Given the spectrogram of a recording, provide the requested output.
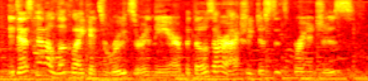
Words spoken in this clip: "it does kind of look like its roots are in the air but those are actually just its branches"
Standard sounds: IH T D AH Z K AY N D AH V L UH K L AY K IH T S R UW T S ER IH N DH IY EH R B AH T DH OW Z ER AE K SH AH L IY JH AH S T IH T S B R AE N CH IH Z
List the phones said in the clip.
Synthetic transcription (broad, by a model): IH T D AH Z K AY N D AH L UH K L AY K IH T S R UW T S ER IH N DH IY EH R B AH T DH OW Z ER AE K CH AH L IY JH AH S T IH T S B R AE N CH IH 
